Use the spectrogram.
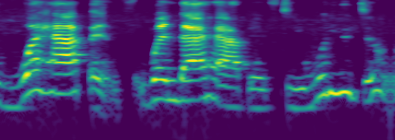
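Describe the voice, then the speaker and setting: A woman speaks fairly slowly with an American accent. Her voice is raised and projected. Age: 50s. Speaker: therapist and talk show host. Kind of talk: live talk show interview. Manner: animated storytelling.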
